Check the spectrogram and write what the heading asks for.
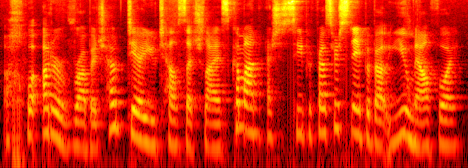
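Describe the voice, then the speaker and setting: A woman's voice: mid-range voice, expressive, a little fast. A woman reading aloud voices a stern older female professor scolding a pupil. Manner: sharp scolding.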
